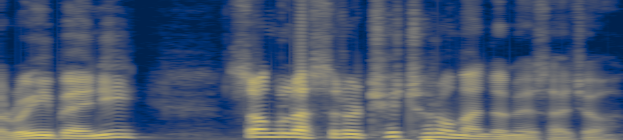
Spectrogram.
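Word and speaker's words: Ray-Ban: 안 쓰지만 옛날엔 선글라스를 라이방 라이방 그랬습니다 라방의 일본 발음으로 레이 밴입니다 레이밴이 선글라스를 최초로 만든 회사죠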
